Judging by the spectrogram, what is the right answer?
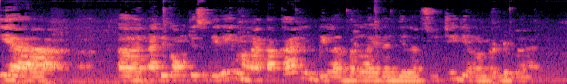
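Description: A woman talks fairly slowly, her somewhat breathy voice holding fairly even intonation. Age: 40s. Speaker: Confucian religious community leader. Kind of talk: interview.

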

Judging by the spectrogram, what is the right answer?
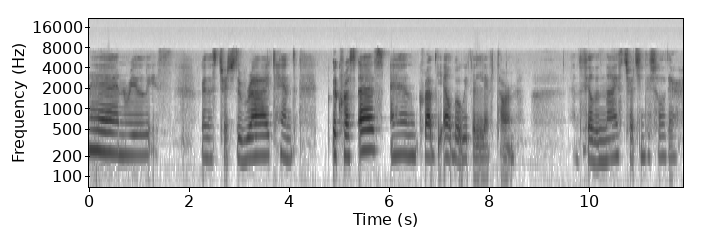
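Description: With fairly even intonation, a woman speaks at a very slow pace with long, frequent pauses against a quiet background. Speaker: yoga teacher. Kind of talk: tutorial. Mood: calm, soothing guidance. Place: home room. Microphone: lapel.

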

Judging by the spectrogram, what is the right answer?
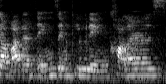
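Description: A woman speaks at a fairly slow pace. Audible room echo and light background noise surround her voice. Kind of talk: promotional talk to camera. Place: workshop. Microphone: camera far.

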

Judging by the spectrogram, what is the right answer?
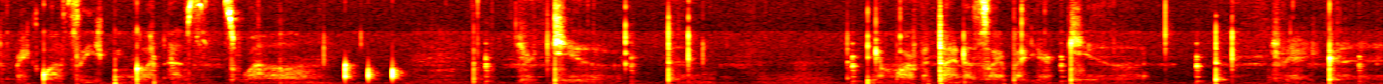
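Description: Whispering and soft-spoken, a woman talks in a gentle tone at a fairly slow pace. Long, frequent pauses break up her speech. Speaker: content creator. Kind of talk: casual commentary while ranking. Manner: gentle soft whisper. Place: home room.

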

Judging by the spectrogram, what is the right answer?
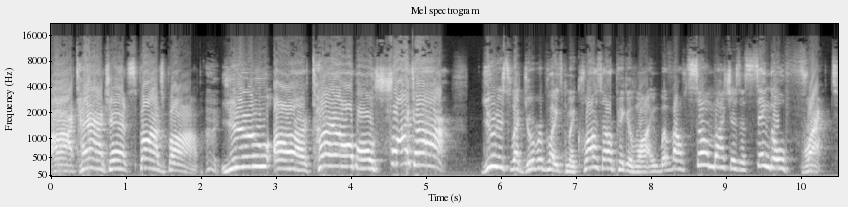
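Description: A cartoonish character voice speaks at a fairly high pitch and a fairly slow pace. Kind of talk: comic cartoon parody voice. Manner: sarcastic, exasperated, grandiose when speechmaking.

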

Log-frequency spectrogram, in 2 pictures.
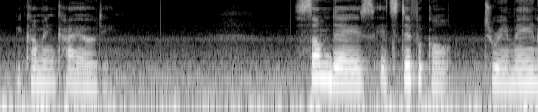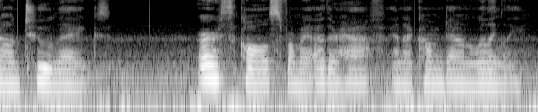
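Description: Fairly low in pitch, a woman speaks at a very slow pace with long, frequent pauses and fairly even intonation over light background noise. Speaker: poet. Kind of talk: poetry reading. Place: kitchen. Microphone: phone near.

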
